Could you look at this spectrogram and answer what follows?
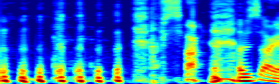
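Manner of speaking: very slow, apologetic words through laughter. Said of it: "I'm laughing".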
